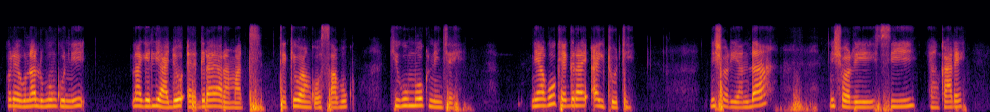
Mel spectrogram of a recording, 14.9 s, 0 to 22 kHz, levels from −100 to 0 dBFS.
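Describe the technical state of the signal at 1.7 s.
At 1.7 s the speech carries Opus voice compression, which runs through the whole clip rather than starting at this moment. The codec is working in its SILK linear-prediction mode at wideband, so nothing is present above about 8.4 kHz. The excitation is coded coarsely, and the damage is heavy: the voice sounds muffled, hoarse and somewhat robotic. That degree of degradation fits a low bitrate of around 10 kbps.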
